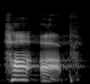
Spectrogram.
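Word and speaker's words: Haap: It was a god called Ha'ap. It's H-A-A-P, but it's actually two separate syllables.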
